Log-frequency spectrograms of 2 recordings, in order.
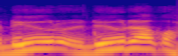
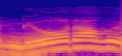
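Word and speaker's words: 劉: 이 자축인묘 할 때 묘라고 읽는 사람들이 많지 않습니까? 근데 이때는 묘가 아니고 류입니다. 요 발음이 류예요.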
